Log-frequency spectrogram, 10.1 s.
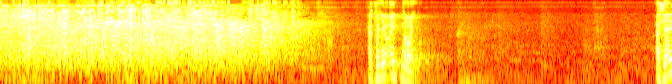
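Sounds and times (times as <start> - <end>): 
audience clapping: 0.0 - 5.1
speech: 5.5 - 6.5, 9.8 - 10.0.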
